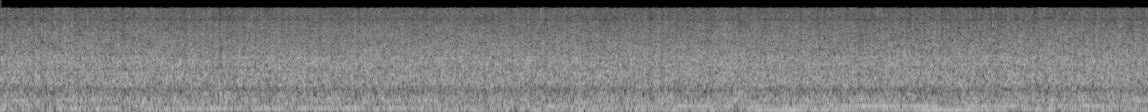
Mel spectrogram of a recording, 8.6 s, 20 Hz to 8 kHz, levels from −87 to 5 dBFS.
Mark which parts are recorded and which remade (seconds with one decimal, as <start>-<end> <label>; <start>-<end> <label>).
0.0-0.8 recorded; 0.8-6.0 remade; 6.0-8.6 recorded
